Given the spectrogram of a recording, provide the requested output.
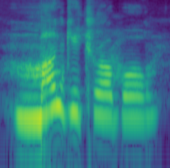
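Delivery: usual speaking voice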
